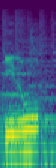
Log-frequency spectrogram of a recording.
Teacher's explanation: accent on the last syllable on its own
